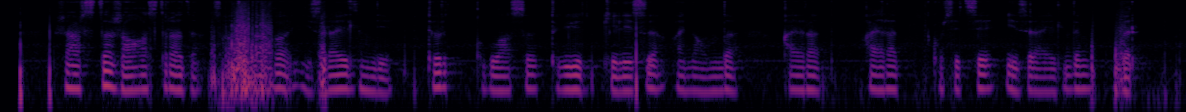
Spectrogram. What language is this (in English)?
Kazakh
